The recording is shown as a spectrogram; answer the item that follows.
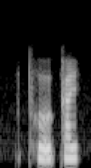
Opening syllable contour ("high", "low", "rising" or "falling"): low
